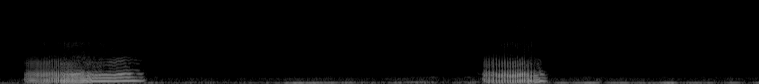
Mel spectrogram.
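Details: Two loud, buzzy, voiced, rattling low-pitched breath noises a few seconds apart over quiet room noise; snoring from a sleeping cat.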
